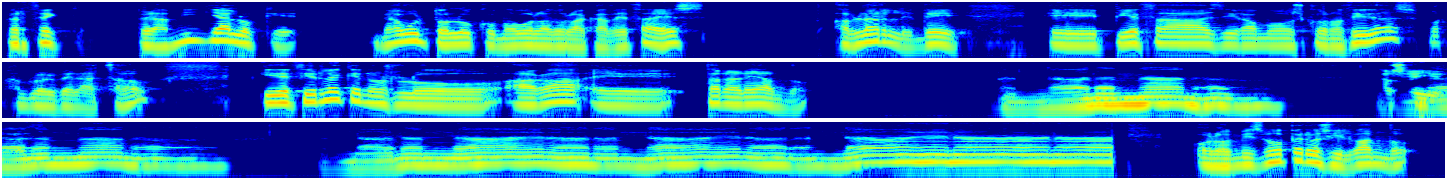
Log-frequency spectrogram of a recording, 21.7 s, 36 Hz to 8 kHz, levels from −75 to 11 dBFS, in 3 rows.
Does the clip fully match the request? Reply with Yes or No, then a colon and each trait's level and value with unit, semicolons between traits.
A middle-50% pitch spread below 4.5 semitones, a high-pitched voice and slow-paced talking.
No: average, 3.9 semitones; low, 130 Hz; slow, 120 wpm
